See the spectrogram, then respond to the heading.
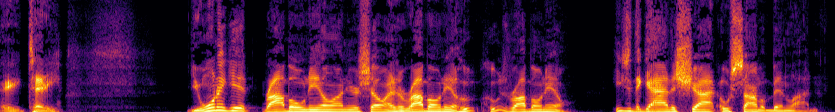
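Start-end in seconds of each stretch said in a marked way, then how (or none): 0.0-3.8 put-on southern drawl. Retelling a phone call from a good friend, in John McClain's Southern drawl. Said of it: "his Southern drawl".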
